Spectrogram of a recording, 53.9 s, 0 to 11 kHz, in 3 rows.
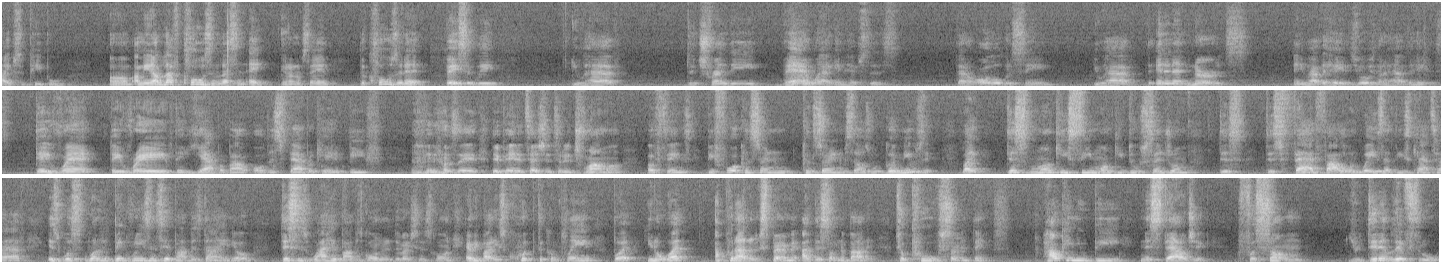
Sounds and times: Speech: 0.0s - 6.3s, 7.0s - 7.8s, 8.5s - 11.2s, 11.9s - 53.9s.

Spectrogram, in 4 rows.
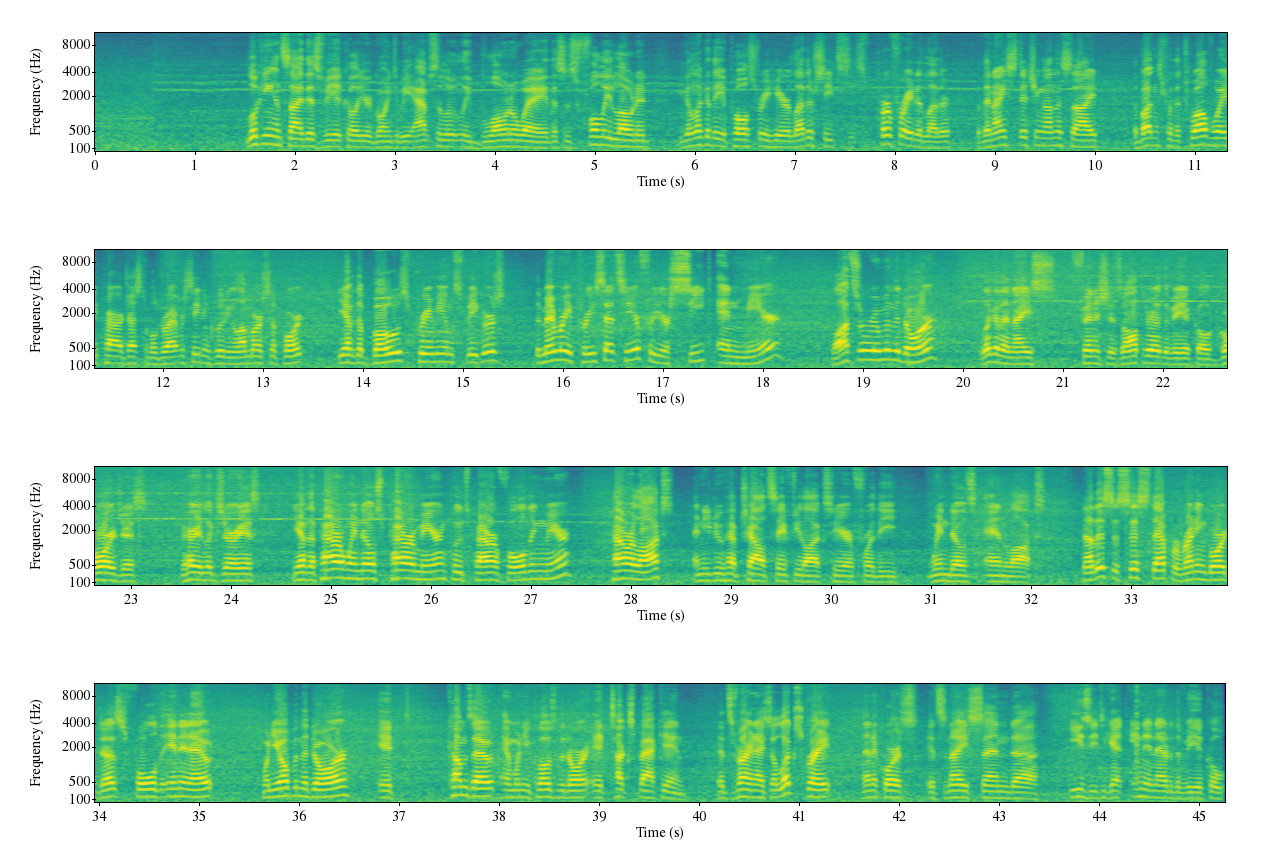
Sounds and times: Speech: 1.6s - 45.2s.

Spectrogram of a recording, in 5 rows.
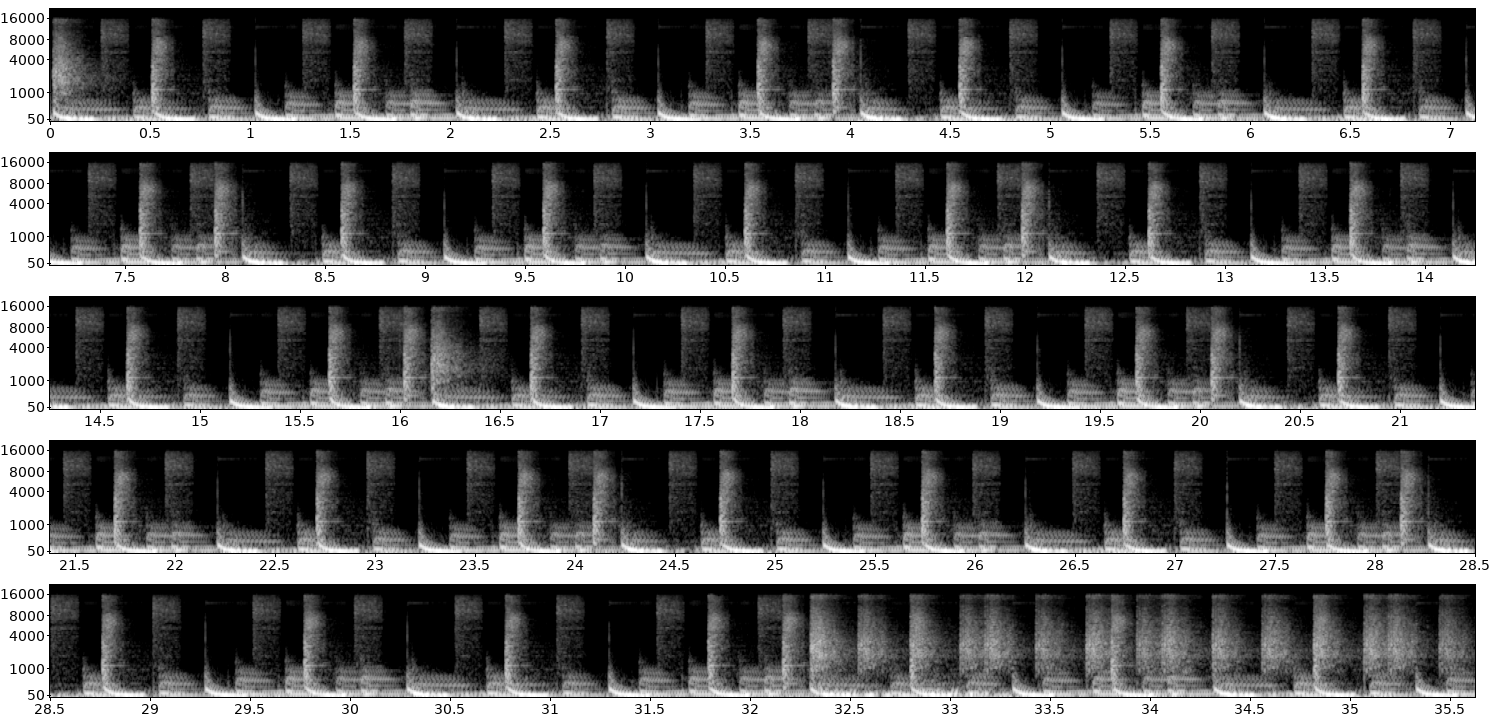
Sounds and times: Music: 0.0s - 35.6s.

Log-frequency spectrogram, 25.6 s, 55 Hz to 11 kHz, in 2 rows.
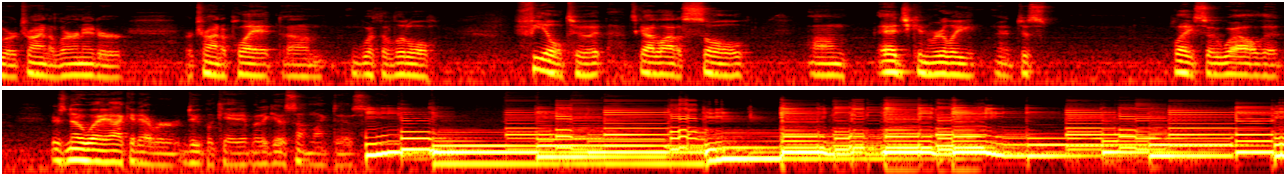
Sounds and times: Speech: 0.0s - 1.3s, 1.9s - 4.4s, 5.2s - 10.6s, 11.7s - 16.6s
Strum: 16.5s - 25.6s.

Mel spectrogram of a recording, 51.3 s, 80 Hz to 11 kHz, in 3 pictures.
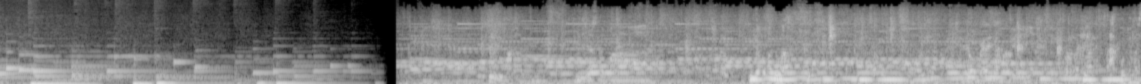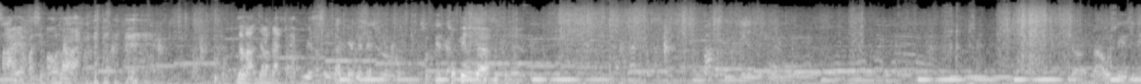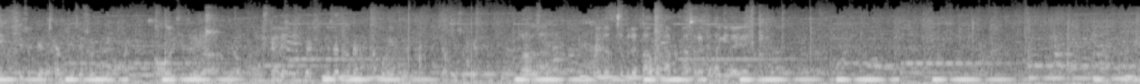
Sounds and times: Music: 0.0s - 51.3s.

